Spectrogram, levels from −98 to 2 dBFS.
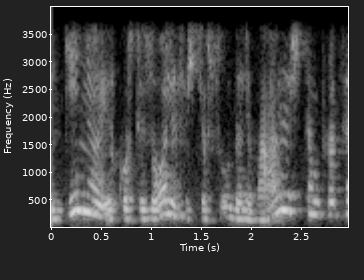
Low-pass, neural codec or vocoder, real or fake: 3.6 kHz; none; real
